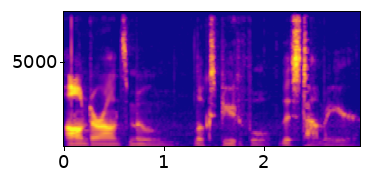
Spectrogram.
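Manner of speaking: said under the breath. Saying a code phrase in character to a contact, under the breath. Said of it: "kinda just under my breath".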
